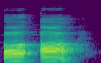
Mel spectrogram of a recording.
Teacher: then कंठ ऐसे कौन कौन से हैं, जैसे आप अपने आप देखो अ है ना, अ या आ, तो ये क्या बनेंगे, कंठे बनेंगे ना, क्योंकि अ आ, जीभ और दंत, इनका कोई भी साथ में कोई कॉम्बिनेशन नहीं है, सीधा गले से आवाज आ रही है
